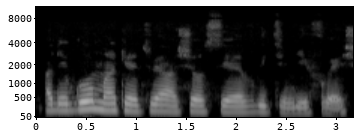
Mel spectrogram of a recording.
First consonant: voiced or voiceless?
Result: voiced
